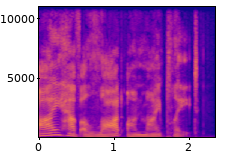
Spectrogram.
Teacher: Listen to the stress on lot and plate.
